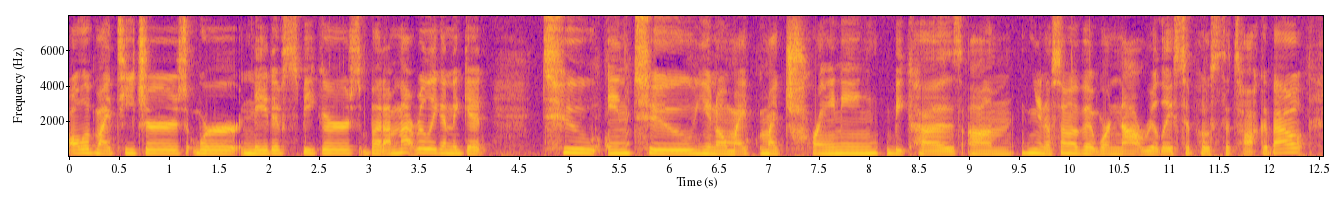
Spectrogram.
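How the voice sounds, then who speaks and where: A woman with a Spanish accent speaks at fairly low pitch and a fairly slow pace in a monotone, flat intonation. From Peru-born, raised in Maryland, US. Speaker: planner YouTuber, military veteran. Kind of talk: casual chat while planning. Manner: casual, with fillers and restarts.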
